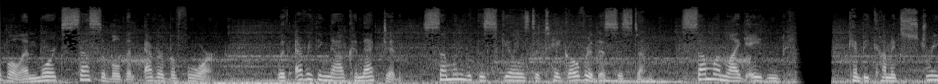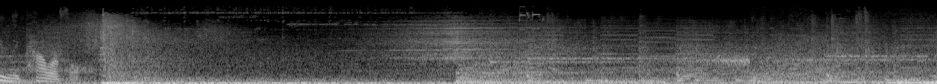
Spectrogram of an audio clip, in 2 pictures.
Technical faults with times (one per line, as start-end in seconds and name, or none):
7.95-8.33 long network dropout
